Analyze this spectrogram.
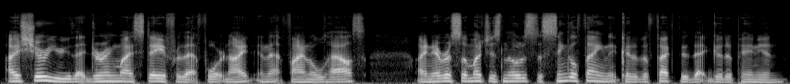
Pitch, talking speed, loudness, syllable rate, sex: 130 Hz, 235 wpm, -17 LUFS, 6.0 syllables/s, male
